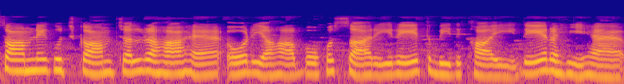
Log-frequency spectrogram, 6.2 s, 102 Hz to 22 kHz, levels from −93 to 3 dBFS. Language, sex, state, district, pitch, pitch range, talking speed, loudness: Hindi, female, Punjab, Pathankot, 200 Hz, 185-230 Hz, 155 wpm, -14 LUFS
